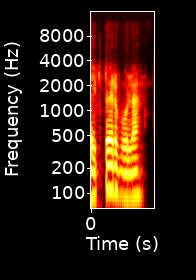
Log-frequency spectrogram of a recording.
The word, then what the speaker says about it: hipérbola: encontrar los vértices de la hipérbola lleva acento en la E, de la hipérbola x por y igual a, ¿qué era bueno?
